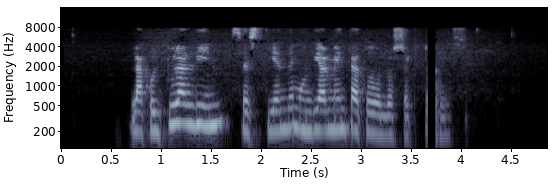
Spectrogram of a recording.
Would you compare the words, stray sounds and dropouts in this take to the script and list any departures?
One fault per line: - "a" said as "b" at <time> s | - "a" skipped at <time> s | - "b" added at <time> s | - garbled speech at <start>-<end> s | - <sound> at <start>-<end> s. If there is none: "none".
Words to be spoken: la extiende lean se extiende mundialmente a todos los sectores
- "extiende" said as "cultura" at 0.9 s
- dropout at 3.7-3.8 s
